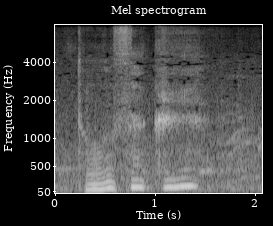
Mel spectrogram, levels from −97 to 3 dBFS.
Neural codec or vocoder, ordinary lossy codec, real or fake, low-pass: none; none; real; none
